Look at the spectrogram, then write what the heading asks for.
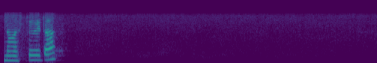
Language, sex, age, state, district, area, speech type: Dogri, female, 18-30, Jammu and Kashmir, Kathua, rural, conversation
